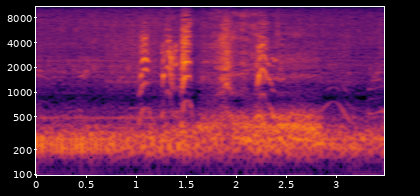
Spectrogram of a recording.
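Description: Cheetahs chirp in short, high, bird-like calls.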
